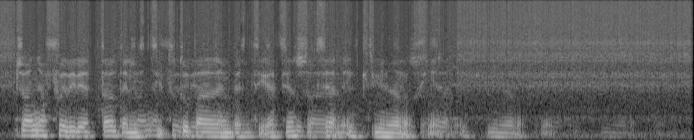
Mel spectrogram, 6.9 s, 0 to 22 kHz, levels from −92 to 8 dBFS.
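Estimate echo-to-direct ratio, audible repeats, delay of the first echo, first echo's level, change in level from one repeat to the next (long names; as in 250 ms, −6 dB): −9.5 dB, 2, 1,132 ms, −9.5 dB, −14.5 dB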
